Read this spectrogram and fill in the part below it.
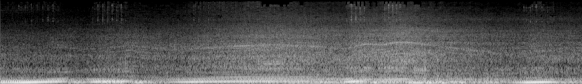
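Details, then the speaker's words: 1983 Chevy Camaro abandoned 15 years, running after chewed wiring was rigged and an exhaust leak fixed. Engine blips up and down cleanly with a smooth, even exhaust note, no puffing or ticking. Normal running. "She's running right now. I guess my wiring rigging actually did something. It's actually running really good."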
